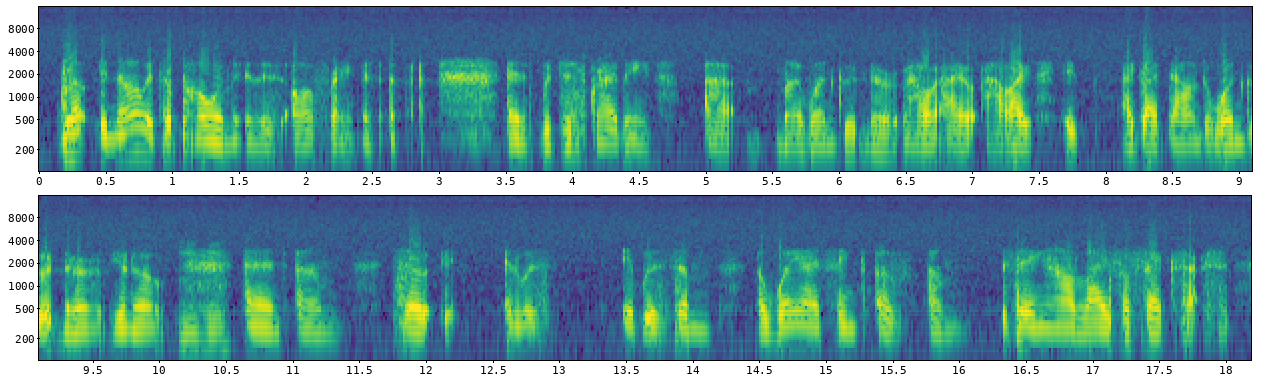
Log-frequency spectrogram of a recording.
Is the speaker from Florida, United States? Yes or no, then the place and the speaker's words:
no; New York City, New York, United States; also born or lived in Cleveland, Ohio; I was born in Cleveland, but raised in Harlem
